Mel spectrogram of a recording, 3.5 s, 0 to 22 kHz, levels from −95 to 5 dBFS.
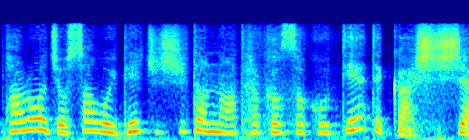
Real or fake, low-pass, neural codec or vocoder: fake; 10.8 kHz; codec, 16 kHz in and 24 kHz out, 0.4 kbps, LongCat-Audio-Codec, fine tuned four codebook decoder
